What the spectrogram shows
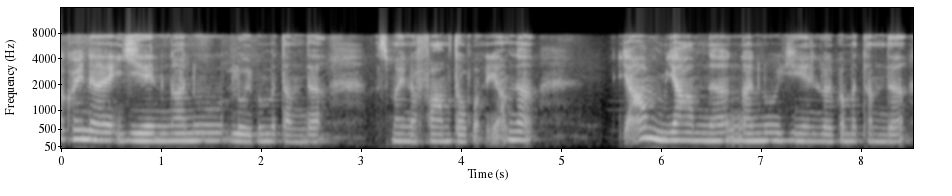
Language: Manipuri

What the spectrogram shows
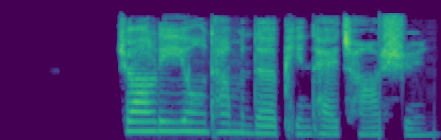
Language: Chinese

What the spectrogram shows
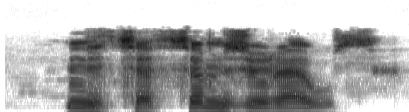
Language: Kabyle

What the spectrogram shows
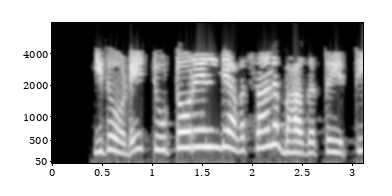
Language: Malayalam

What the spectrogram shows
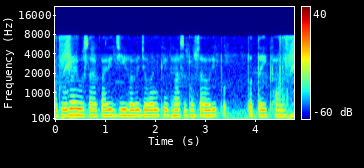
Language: Bhojpuri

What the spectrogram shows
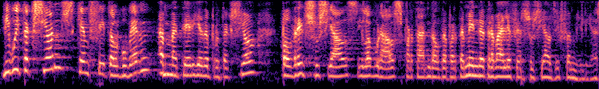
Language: Catalan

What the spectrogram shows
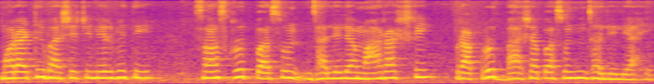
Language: Marathi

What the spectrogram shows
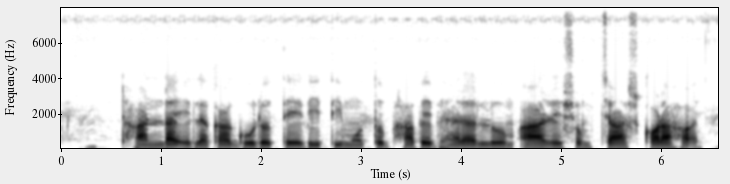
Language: Bangla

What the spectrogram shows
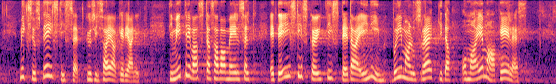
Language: Estonian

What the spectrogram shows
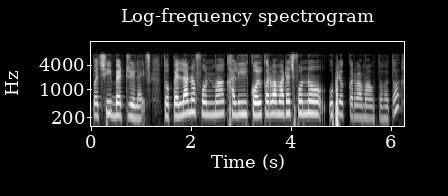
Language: Gujarati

